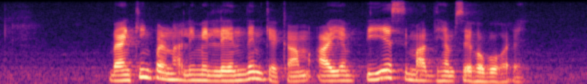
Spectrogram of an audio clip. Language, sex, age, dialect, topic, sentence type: Magahi, male, 36-40, Southern, banking, statement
